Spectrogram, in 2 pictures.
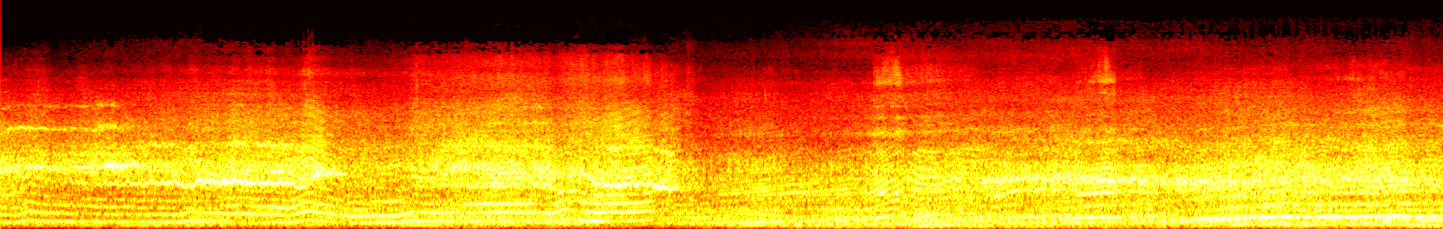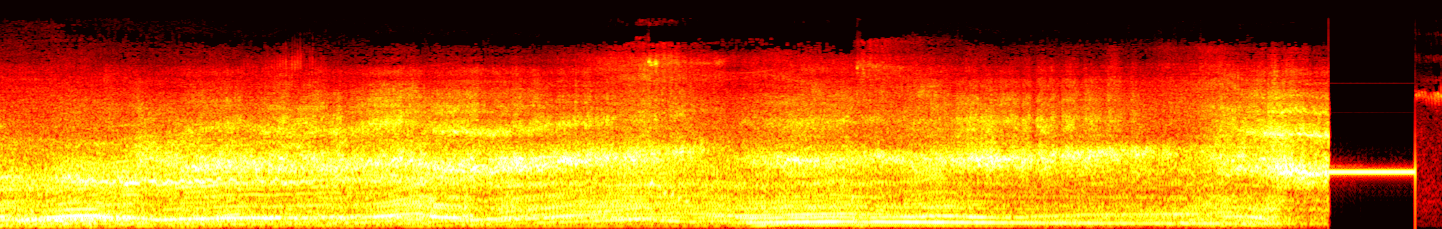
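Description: Drift pickup truck's engine revving up and down as it slides through a cone course, with tyres squealing on the asphalt. Near the end the sound cuts off abruptly to a steady test-tone beep lasting under a second.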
